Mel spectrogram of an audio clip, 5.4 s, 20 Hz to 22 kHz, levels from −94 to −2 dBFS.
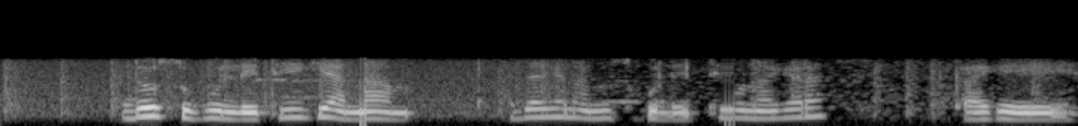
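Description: At 1.8 s and again from 3.62 to 3.66 s, packet loss with the last packet repeated leaves gaps filled by replaying the previous packet, about 20 ms and then 40 ms. The first sounds like a small blip and the second like a short robotic stutter.

From 2.91 s, right after "ajo ake", to the end, overdone noise removal cuts frequency bands hard wherever they sit near the estimated noise floor, taking quiet speech detail with them. The room noise, about 22 dB below the speech, drops and breaks up into twinkling specks.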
